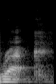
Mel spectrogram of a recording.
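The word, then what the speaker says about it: wreck: But the W is silent in rec.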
